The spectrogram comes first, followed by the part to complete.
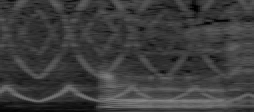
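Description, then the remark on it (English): The Captain's car alarm wails as someone is thought to be breaking into the car. A rising and falling electronic tone sweeps up and down in quick cycles, joined halfway through by a louder, steady buzzing honk layered underneath. “I think someone's breaking into your car, Captain.”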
